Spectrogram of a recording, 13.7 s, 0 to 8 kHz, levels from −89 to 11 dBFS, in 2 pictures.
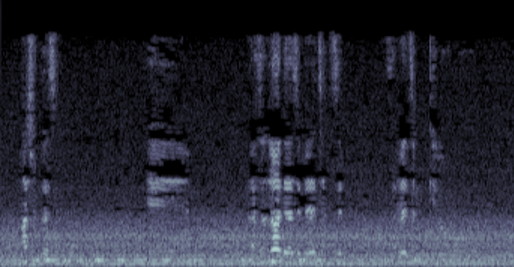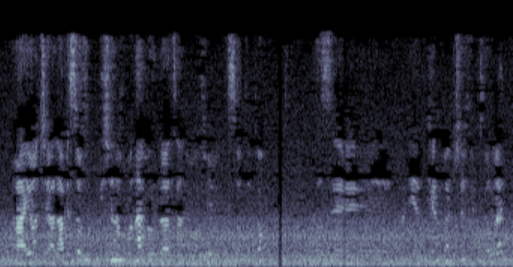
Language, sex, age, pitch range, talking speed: Hebrew, male, 30-49, 115-160 Hz, 120 wpm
